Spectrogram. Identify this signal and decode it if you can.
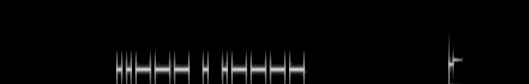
Morse code, heard as a keyed tone, about 25 wpm, 700 Hz. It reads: 2E1
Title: Callsign Prefixes for Top 25 DXCC - Repeated 3x - 25wpm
